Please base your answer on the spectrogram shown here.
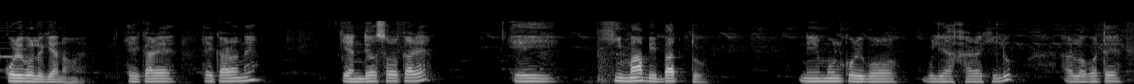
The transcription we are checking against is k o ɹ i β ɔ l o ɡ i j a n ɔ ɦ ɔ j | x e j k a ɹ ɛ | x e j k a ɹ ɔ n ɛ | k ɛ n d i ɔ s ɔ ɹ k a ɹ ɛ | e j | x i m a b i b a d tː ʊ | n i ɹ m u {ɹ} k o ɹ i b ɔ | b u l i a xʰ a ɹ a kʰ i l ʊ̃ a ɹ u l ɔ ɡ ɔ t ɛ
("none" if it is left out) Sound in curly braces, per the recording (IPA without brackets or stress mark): l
